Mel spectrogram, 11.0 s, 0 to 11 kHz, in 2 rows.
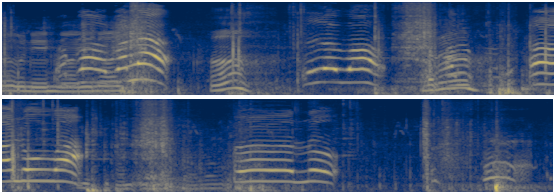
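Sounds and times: child calling out: 0:03.0 - 0:03.8.

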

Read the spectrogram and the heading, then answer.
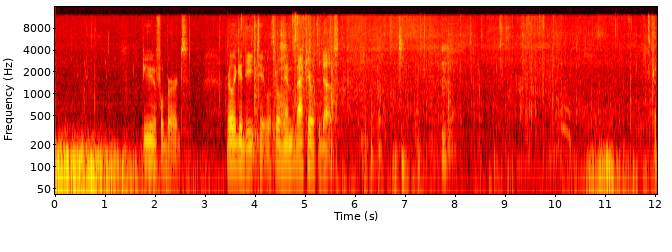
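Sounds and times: low rumble: 0:00.0 - 0:01.7
rustling: 0:03.7 - 0:12.0.

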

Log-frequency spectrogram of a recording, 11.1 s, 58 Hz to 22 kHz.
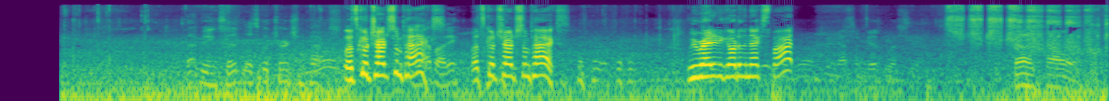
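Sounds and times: rubbing and scraping on microphone: 0:09.4 - 0:11.0.

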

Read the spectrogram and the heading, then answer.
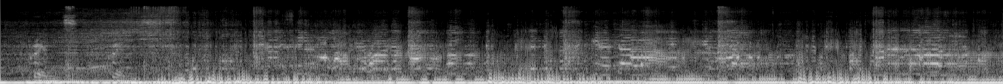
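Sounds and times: bass-heavy music on sound system: 0:00.0 - 0:10.0
person speaking over music: 0:00.2 - 0:01.5.

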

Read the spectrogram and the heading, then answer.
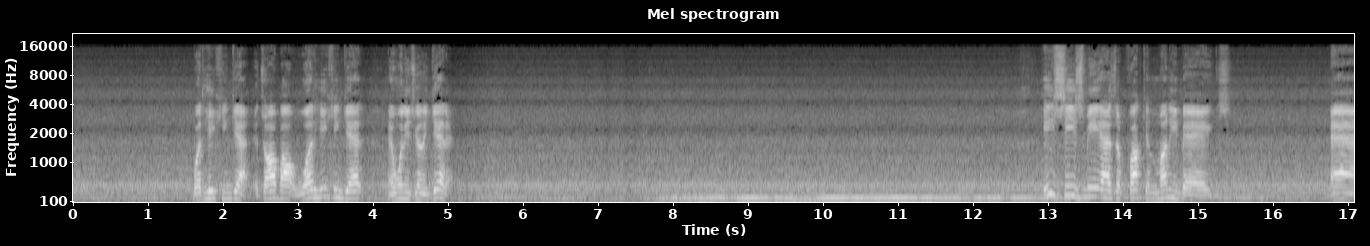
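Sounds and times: window air conditioner hum: 0:00.0 - 0:17.0
low motor drone: 0:03.5 - 0:17.0.

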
